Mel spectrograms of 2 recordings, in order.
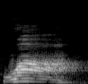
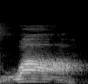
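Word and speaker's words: واو: After me the next one is what is called wow. So this is wow.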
